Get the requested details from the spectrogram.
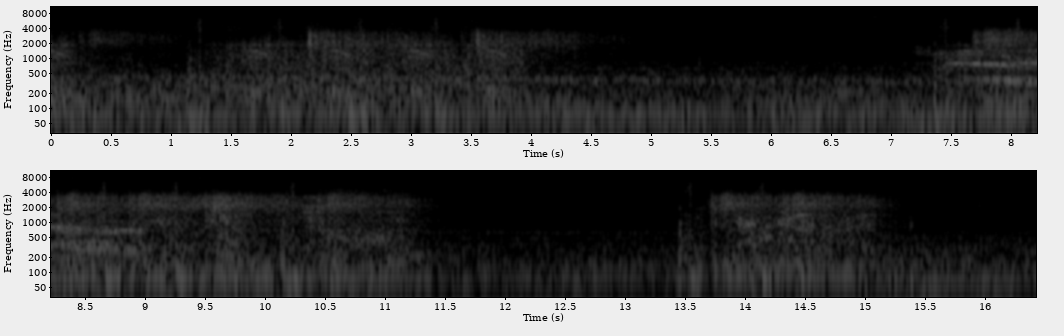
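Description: Gunshots and explosions from a video game boom.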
